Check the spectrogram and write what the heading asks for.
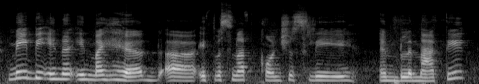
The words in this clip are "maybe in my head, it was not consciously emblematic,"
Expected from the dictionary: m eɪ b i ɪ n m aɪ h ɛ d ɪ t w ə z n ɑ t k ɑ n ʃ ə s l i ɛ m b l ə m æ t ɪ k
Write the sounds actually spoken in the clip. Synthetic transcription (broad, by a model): m eɪ b i ɪ n m aɪ h ɛ d ɪ t w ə s n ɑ t k ɑ n ʃ ə s l i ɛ m b l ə m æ t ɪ k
